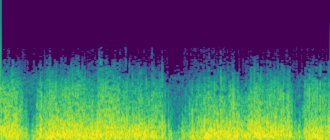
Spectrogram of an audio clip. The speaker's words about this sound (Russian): А вот что фиксирует микрофон утром в польских Татрах.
